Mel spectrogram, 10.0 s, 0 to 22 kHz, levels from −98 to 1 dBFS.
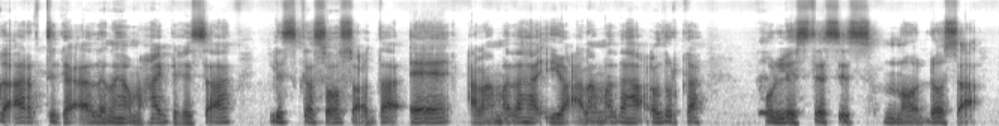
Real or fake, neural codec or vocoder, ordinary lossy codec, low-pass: fake; vocoder, 44.1 kHz, 128 mel bands, Pupu-Vocoder; none; none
